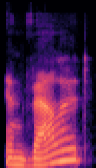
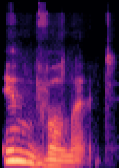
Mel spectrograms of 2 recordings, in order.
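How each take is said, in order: First: Invalid stressed on the second syllable, in-VAL-id, not valid. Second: Invalid stressed on the first syllable, IN-vuh-lid, a sick person; IN-valid. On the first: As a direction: invalid said as the adjective, geçersiz. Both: Shown as a demonstration. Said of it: "invalid or invalid".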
